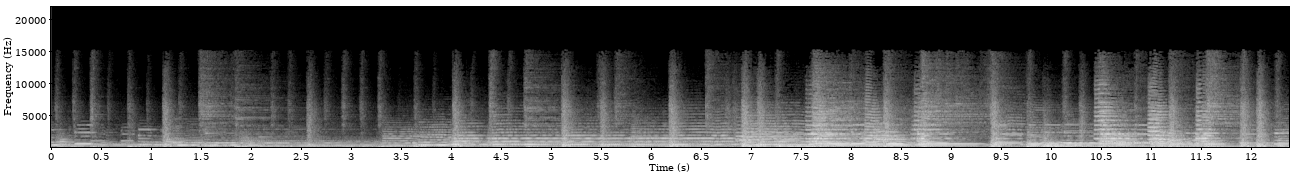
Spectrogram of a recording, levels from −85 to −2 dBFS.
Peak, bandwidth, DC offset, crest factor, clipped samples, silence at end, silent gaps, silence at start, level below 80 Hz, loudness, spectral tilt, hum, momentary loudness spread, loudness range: -2 dBFS; 15.5 kHz; under 0.1%; 18 dB; under 0.1%; 0 s; none; 0 s; -42 dBFS; -19 LUFS; -4.5 dB/octave; none; 12 LU; 8 LU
